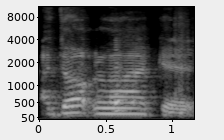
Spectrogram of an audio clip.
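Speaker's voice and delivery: put-on British accent. Two speakers taking turns trying out a UK accent; UK accent. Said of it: "There we go".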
